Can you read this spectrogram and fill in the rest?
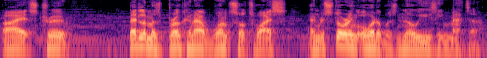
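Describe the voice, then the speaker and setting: An actor playing a gruff, dismissive medieval town bailiff in a video game, husky and matter-of-fact. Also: male voice, mid-range voice, expressive, normal speed, soft background music, close to an everyday voice. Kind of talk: video game dialogue acting.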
